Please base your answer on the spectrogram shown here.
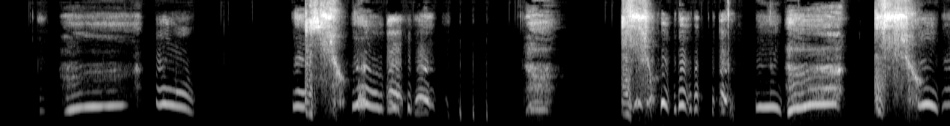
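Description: Several short sneeze-like bursts with sharp intakes of breath, each followed by high, rising bouts of laughter.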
